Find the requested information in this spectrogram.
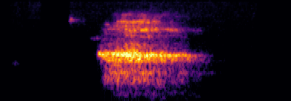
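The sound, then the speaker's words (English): A single deep breath, airy and hissy, swelling quickly and fading after about half a second, faint and heard alone. “sit up straight, and take a deep breath in,”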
